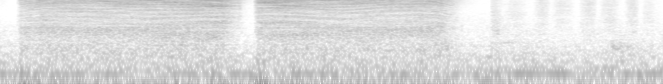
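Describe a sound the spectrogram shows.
A spray bottle hisses in sharp bursts.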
